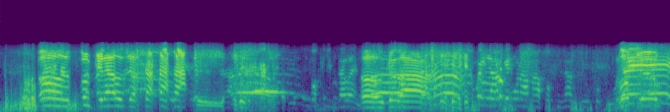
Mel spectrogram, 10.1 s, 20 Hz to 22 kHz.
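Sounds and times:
loud wordless cry: 0.6s - 4.6s, 5.4s - 7.1s.

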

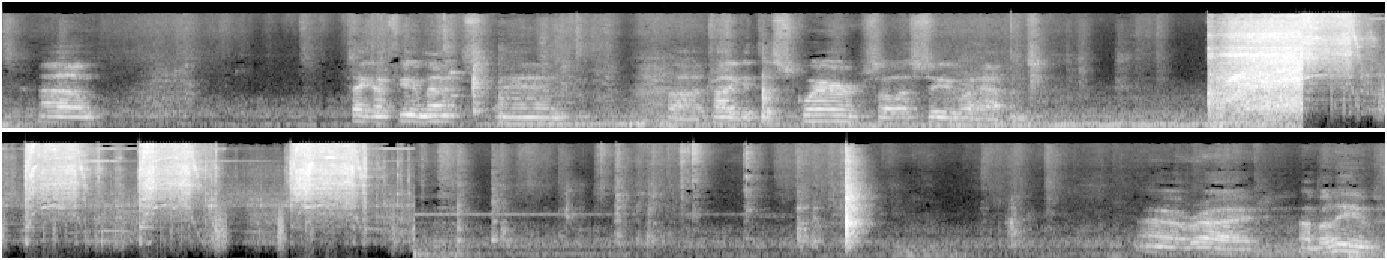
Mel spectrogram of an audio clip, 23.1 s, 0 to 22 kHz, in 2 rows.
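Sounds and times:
miter saw cutting board: 10.0s - 15.0s.

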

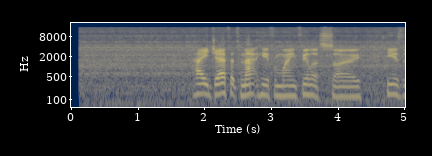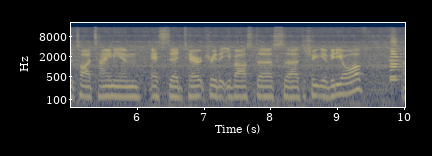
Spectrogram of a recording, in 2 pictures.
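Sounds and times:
car engine idling: 0.1s - 10.0s
man talking: 1.8s - 10.0s.

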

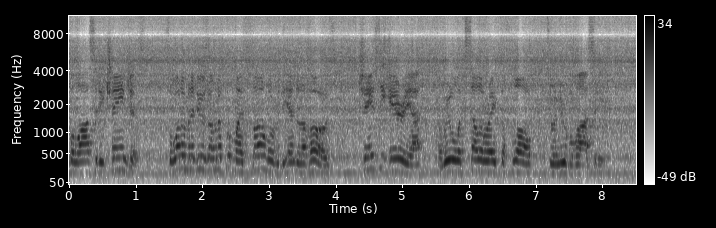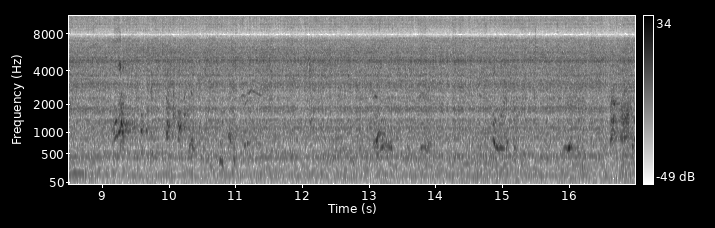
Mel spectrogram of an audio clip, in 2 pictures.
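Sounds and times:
hose water spraying hiss: 0.0s - 17.0s
children shouting and squealing: 9.1s - 17.0s.

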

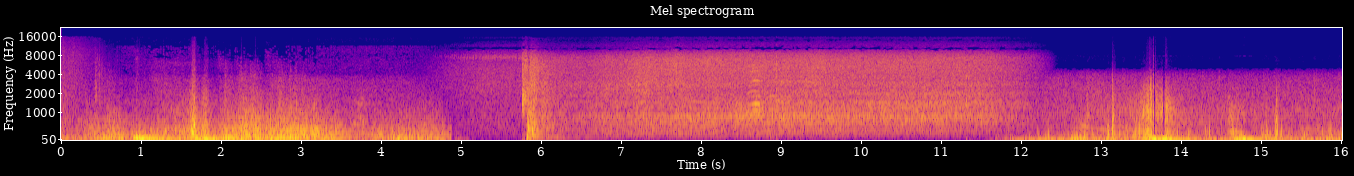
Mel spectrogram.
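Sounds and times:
water spray hissing and falling: 4.8s - 12.4s
underwater charge sharp crack: 5.5s - 12.4s
underwater blast rumble: 5.6s - 12.4s.

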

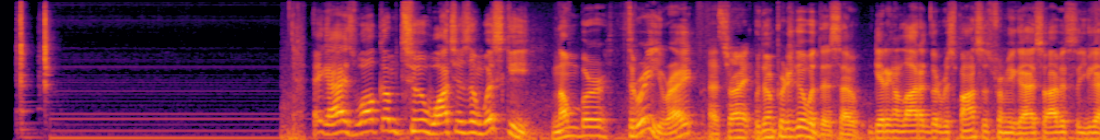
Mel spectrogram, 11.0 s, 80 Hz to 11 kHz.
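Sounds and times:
neon tube electrical buzz: 0.2s - 3.7s
neon sign electric crackles: 0.4s - 3.2s.

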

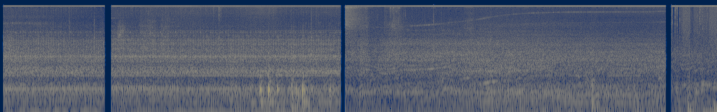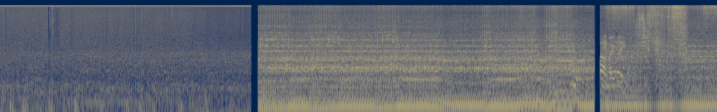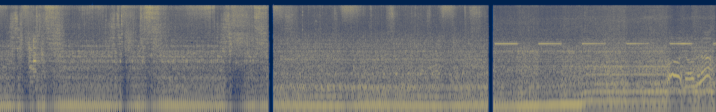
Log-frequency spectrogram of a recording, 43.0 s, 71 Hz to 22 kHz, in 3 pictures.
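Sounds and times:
heavy machinery diesel engines: 0.1s - 13.4s, 18.5s - 43.0s
gravel clattering: 26.6s - 38.4s
shovel scraping: 26.9s - 34.7s
reversing beeper: 38.6s - 43.0s.

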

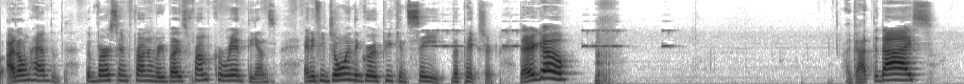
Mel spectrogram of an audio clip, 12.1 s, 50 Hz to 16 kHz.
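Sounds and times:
faint high electronic beep: 7.3s - 8.5s.

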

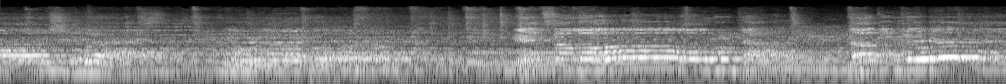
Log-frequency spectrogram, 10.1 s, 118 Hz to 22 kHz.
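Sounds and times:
backing track music: 0.0s - 10.0s
man singing into a microphone: 0.0s - 10.0s.

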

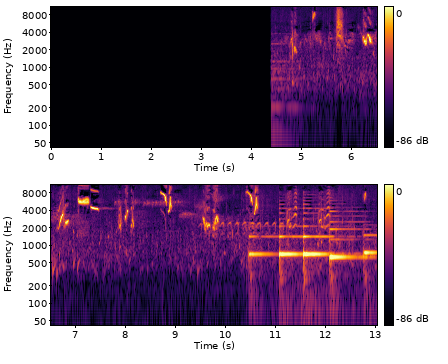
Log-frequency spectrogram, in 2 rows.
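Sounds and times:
bird chirps and whistles: 9.7s - 12.2s.

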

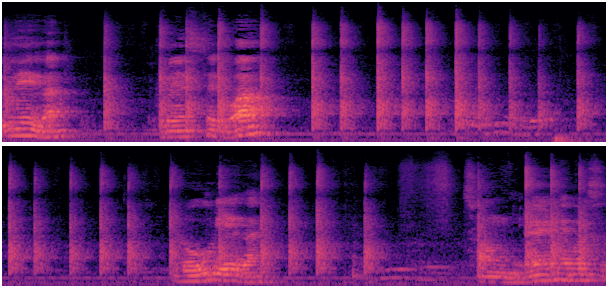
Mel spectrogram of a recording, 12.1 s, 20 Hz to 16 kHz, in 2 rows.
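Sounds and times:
chalk tapping and scraping on blackboard: 1.0s - 12.0s.

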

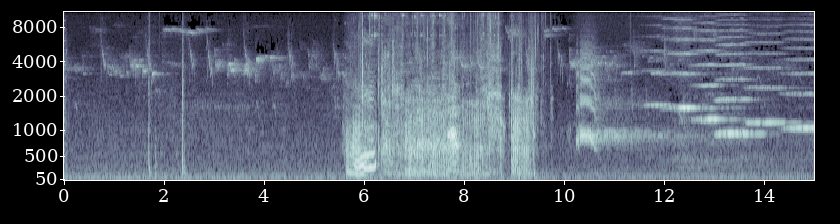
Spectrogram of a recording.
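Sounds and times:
dog barking roughly: 5.6s - 9.6s
dog whining: 5.6s - 9.8s.

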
